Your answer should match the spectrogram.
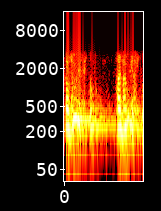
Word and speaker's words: فجئت: وقال في رواية يونس: لا تلفظ، قال بجيم مضمومة ثم همزة مكسورة. إذن كيف نقرأها؟ فجئت.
